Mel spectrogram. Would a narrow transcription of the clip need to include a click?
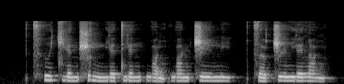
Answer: no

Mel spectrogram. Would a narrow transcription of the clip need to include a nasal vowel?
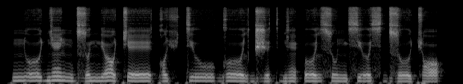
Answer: yes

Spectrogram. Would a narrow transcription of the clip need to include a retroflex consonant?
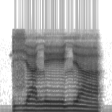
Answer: no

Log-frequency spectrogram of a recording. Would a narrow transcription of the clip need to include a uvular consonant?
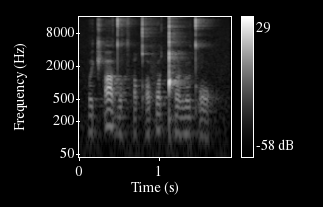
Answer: yes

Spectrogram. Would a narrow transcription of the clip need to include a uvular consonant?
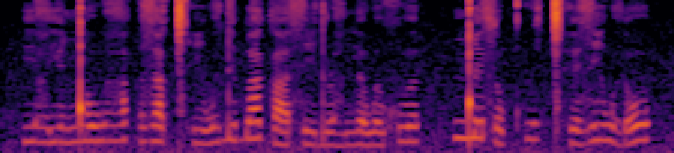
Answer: no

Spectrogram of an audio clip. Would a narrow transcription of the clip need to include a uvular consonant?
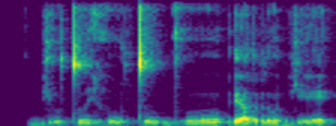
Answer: no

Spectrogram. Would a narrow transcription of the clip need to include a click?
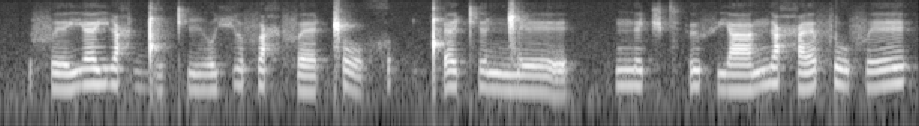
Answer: yes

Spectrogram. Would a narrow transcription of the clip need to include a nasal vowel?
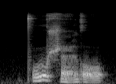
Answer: yes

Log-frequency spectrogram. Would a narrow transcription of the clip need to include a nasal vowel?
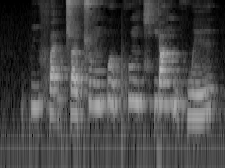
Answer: no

